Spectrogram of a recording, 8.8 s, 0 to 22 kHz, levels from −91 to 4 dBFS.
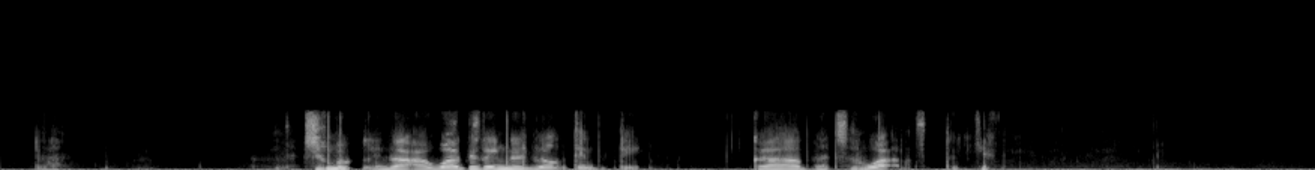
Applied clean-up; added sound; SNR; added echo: neural diffusion model UNIVERSE++.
